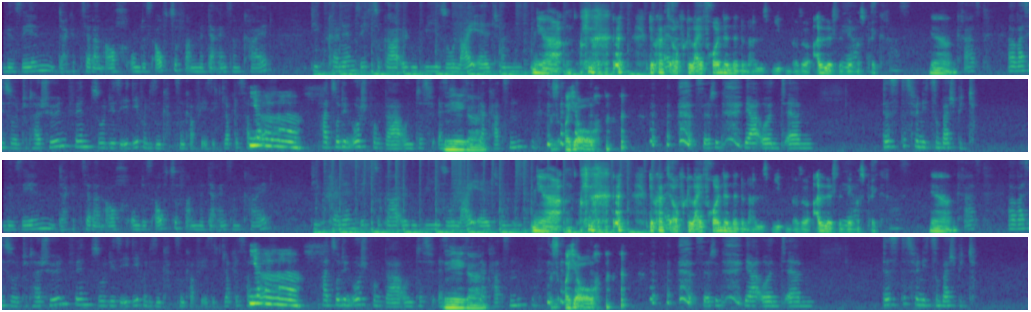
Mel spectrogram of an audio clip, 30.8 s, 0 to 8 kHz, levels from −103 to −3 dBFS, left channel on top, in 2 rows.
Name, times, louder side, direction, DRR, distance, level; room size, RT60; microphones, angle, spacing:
voice 1, 0.0-8.1 9.9-10.8 12.6-13.6 14.3-19.4 20.2-24.3 25.1-28.0 28.6-30.0, left 2 dB, 35° left, 0.5 m, -43 dB
sound 1, 4.7-9.9, right 3 dB, 80° right, 0.6 m, -42 dB
voice 2, 7.9-12.9 13.9-14.3 19.1-19.9 22.0-22.7 23.8-24.3, right 1 dB, 15° right, 0.3 m, -28 dB
4.2 x 2.8 x 4.3 m
head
